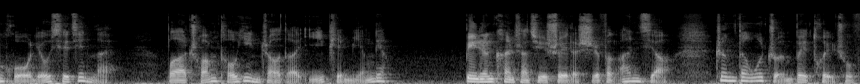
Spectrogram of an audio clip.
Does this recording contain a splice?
no; 0 cuts

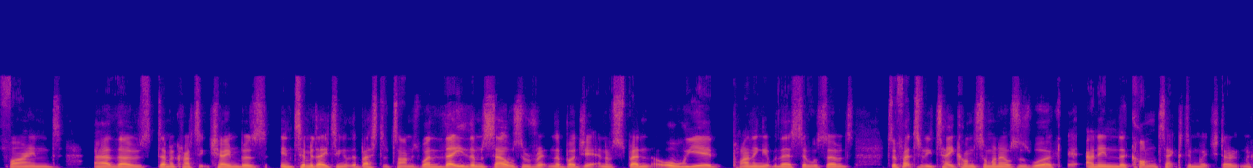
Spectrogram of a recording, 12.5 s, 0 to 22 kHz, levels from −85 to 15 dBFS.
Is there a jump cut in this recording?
no; 0 cuts

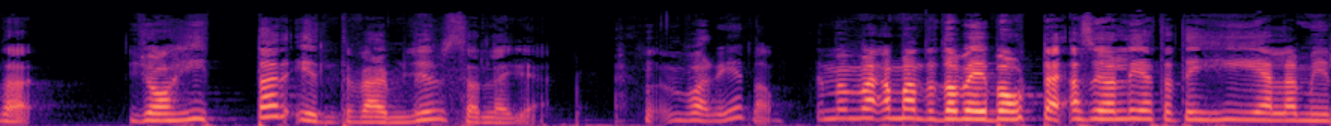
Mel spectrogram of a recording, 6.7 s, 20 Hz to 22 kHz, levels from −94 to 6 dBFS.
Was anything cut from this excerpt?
no; 0 cuts

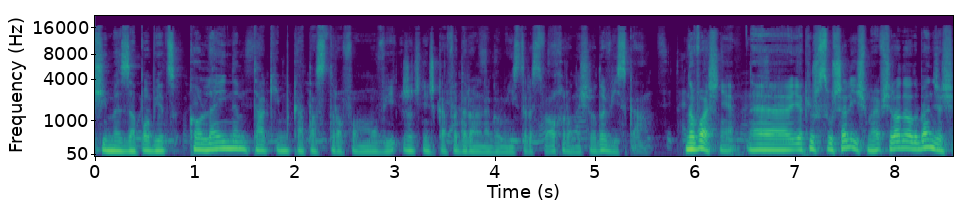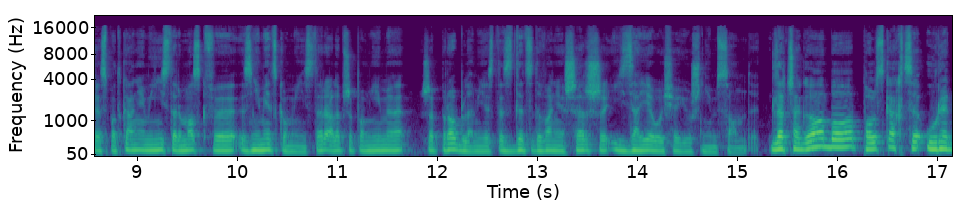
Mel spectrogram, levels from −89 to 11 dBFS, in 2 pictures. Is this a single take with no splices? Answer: no; 1 cut; at 5.8 s

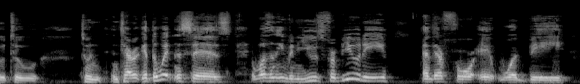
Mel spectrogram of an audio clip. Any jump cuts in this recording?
no; 0 cuts

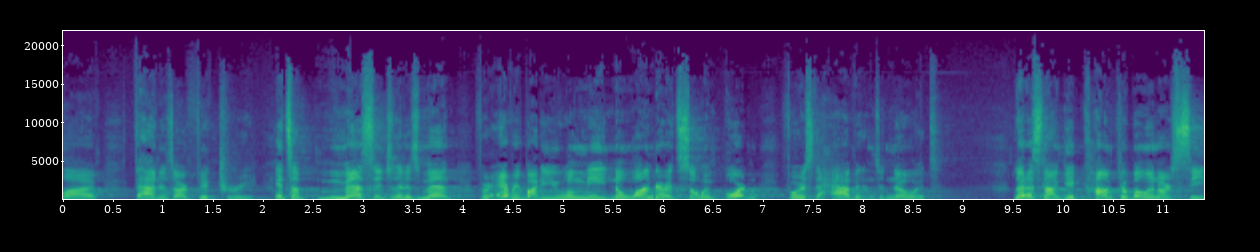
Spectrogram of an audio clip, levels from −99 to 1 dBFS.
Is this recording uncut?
no; 1 cut; at 2.1 s

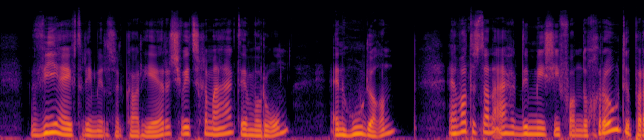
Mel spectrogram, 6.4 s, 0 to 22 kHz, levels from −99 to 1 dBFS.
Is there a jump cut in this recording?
yes; 1 cut; at 3.1 s

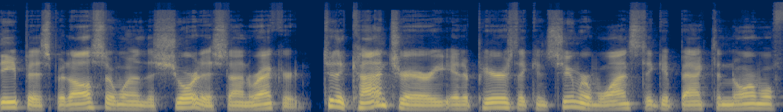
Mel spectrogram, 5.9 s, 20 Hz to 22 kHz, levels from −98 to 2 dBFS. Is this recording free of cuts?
no; 1 cut; at 2.4 s

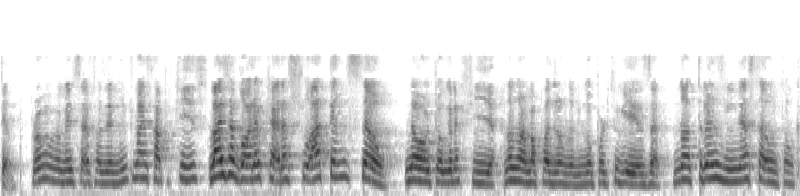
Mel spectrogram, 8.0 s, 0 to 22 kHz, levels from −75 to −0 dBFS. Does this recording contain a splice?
no; 0 cuts

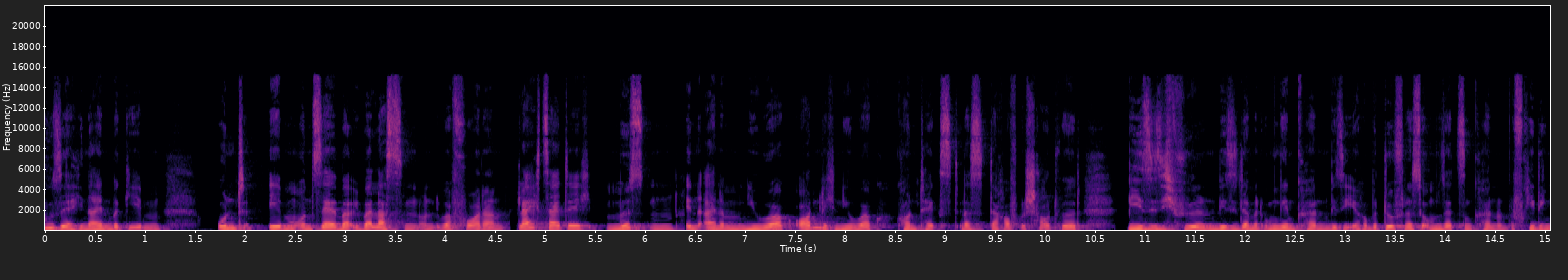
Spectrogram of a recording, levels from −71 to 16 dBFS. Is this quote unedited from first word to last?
no; 3 cuts; at 4.6 s, 9.2 s, 10.7 s

